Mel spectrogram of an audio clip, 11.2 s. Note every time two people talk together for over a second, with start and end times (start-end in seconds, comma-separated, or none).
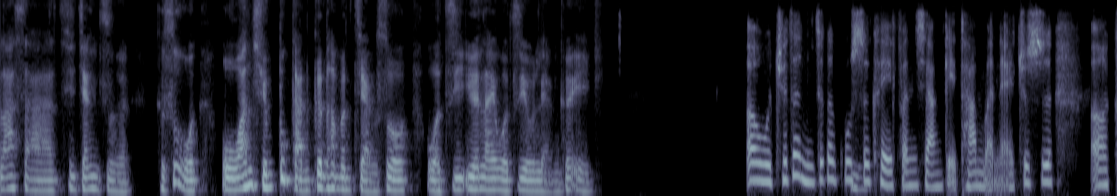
none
